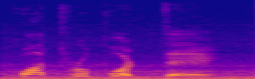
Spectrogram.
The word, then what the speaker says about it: Quattroporte: beautiful there's emotion attached you have to say it from the heart Quattroporte on Forte roll your R's and suddenly it sounds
